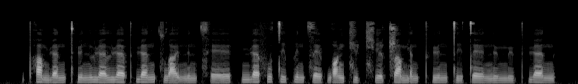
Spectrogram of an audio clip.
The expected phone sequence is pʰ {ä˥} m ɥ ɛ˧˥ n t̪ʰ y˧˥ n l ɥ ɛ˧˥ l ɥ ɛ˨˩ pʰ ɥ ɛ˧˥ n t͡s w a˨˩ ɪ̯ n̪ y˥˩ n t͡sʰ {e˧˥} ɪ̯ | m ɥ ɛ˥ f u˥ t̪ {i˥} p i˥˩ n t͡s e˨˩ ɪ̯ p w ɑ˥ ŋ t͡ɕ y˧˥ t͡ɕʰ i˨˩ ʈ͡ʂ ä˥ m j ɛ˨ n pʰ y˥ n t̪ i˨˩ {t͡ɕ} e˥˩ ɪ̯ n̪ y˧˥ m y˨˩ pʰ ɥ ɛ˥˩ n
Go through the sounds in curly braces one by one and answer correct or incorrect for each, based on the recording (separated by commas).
incorrect, correct, correct, incorrect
